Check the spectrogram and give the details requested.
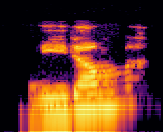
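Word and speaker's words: Gnetum: the first award there Needham the g is silent Needham ephedra that might sound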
